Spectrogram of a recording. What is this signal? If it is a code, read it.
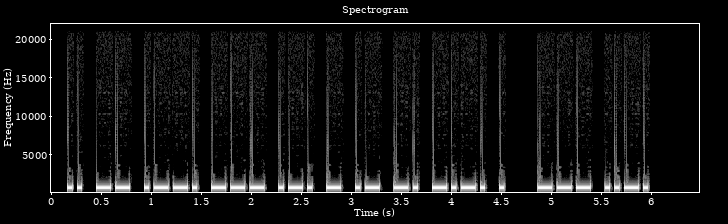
Morse code, heard as a keyed tone, about 24 wpm, 700 Hz. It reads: IMPORTANCE OF
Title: Speed-Racing - Sets of 3 Words 25wpm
